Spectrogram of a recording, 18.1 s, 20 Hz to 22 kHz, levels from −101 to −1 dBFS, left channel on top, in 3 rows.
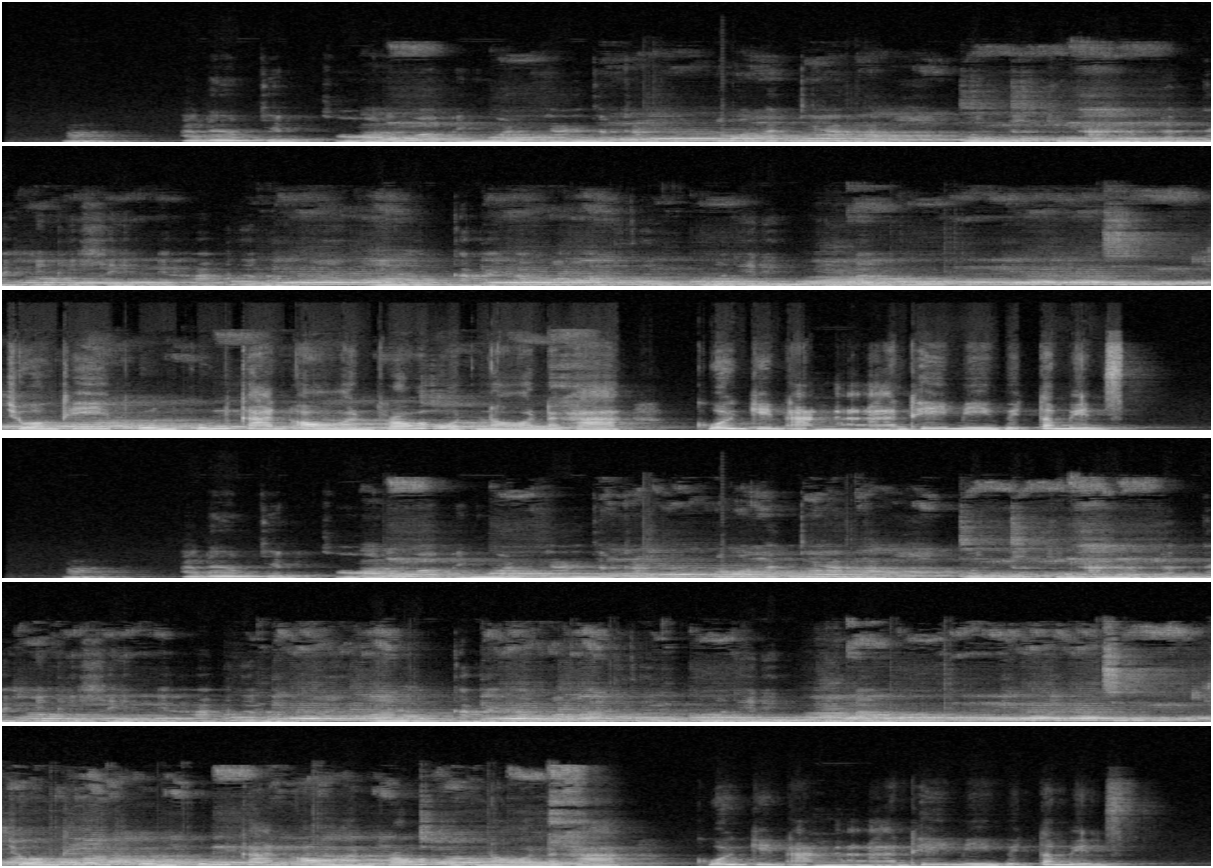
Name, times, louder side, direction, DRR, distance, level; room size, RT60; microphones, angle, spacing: voice 1, 0.9-10.6 16.1-16.6, equal, 5° right, 1 dB, 2.0 m, -29 dB
sound 1, 1.8-15.0, equal, 40° right, 7.3 m, -29 dB
voice 2, 12.1-17.7, left 4 dB, 60° left, 16 dB, 0.5 m, -24 dB
26.5 x 18.5 x 2.9 m, 1.1 s
head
